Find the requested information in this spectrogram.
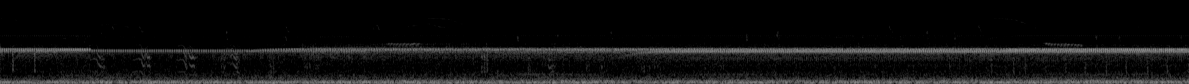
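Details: Very loud male American toads calling for females at a spring pond, overlapping long steady high trills running throughout, with faint high squeaky chirps and clucking calls of leopard frogs in the background.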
